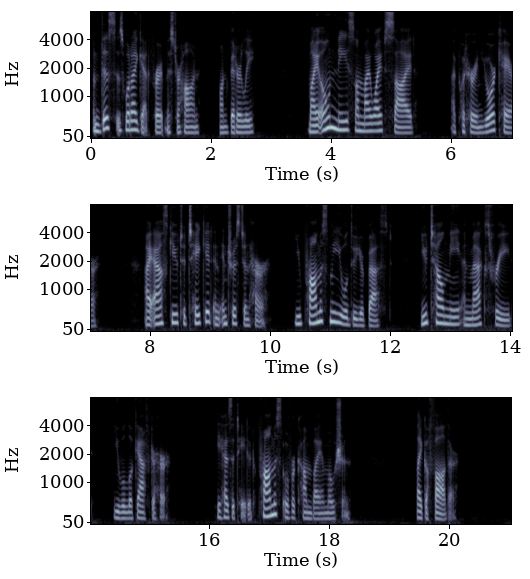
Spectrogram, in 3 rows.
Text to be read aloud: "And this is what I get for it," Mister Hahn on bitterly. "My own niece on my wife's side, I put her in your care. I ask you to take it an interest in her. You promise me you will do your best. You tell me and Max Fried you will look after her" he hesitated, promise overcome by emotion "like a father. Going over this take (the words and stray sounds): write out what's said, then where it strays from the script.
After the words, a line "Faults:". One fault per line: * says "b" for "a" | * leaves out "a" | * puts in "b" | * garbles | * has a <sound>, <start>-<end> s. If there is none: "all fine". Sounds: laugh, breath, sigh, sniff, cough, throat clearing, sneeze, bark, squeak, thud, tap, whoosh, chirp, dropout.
"And this is what I get for it," Mister Hahn on bitterly. "My own niece on my wife's side, I put her in your care. I ask you to take it an interest in her. You promise me you will do your best. You tell me and Max Fried you will look after her" he hesitated, promise overcome by emotion "like a father.
Faults:
all fine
